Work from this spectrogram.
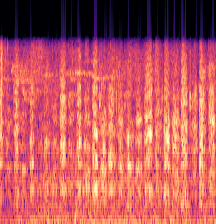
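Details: Border Collie panting rapidly during obedience training indoors, with commands to lie down and stay; quick breathy huffs about four per second, uneven in strength.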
